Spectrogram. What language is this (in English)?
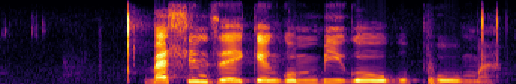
Zulu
